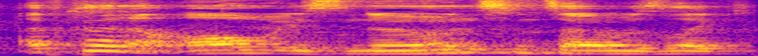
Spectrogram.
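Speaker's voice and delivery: usual speaking voice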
